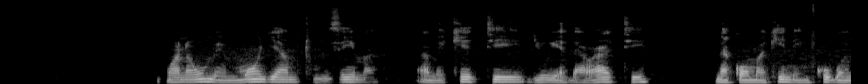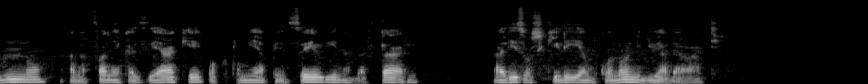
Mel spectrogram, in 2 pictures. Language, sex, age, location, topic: Swahili, male, 18-24, Dar es Salaam, education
